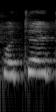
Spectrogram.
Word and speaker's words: potatoes: How many potatoes are on the ground? Okay, potatoes. There's S. Pronounce letter S.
